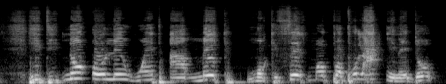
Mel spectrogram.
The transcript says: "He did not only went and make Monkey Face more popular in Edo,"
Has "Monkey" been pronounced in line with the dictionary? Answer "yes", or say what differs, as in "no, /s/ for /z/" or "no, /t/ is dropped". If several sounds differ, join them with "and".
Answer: no, /ŋ/ is dropped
